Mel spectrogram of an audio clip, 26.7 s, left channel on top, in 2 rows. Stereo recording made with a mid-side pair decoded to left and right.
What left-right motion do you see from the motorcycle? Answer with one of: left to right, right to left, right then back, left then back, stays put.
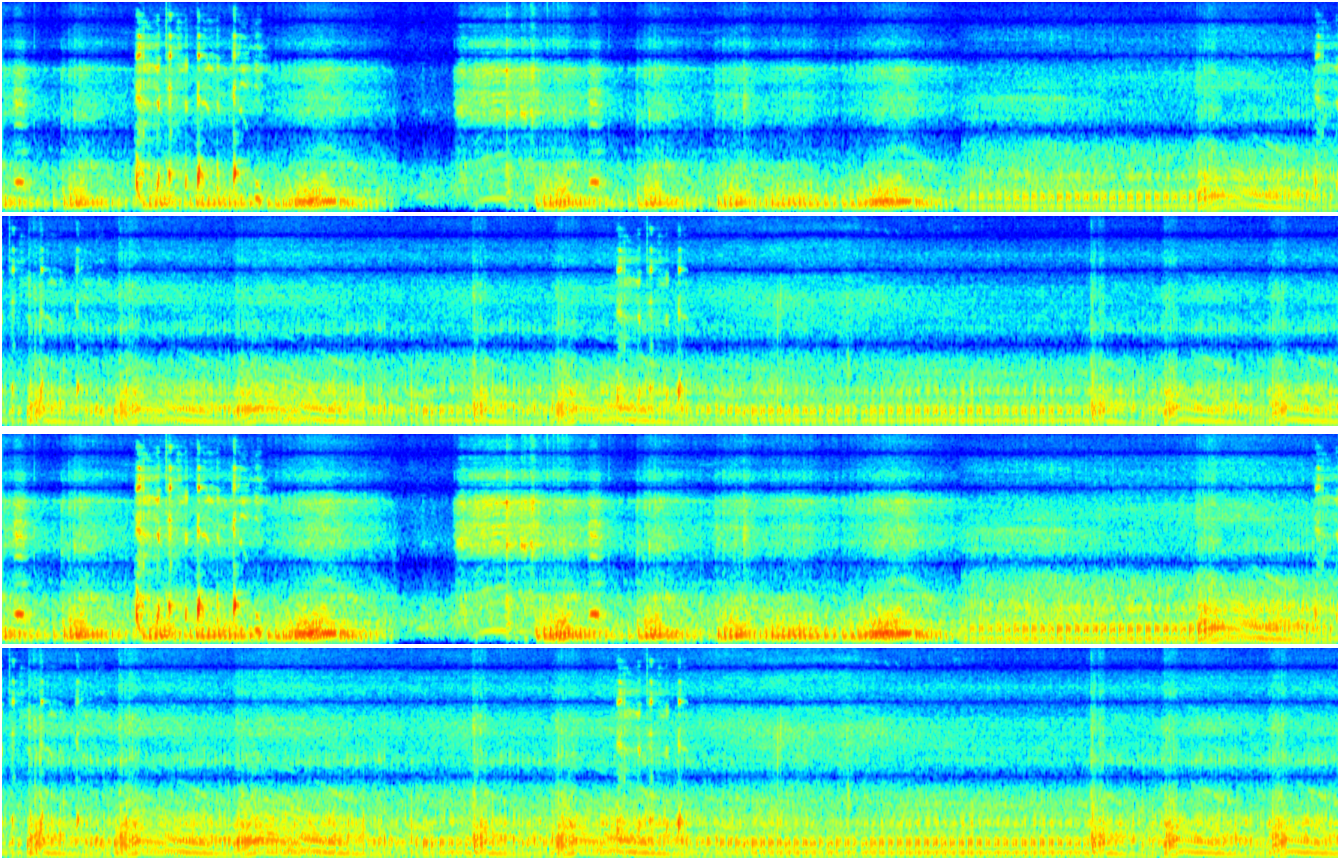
stays put.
